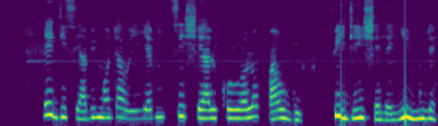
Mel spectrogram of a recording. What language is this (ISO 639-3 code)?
yor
